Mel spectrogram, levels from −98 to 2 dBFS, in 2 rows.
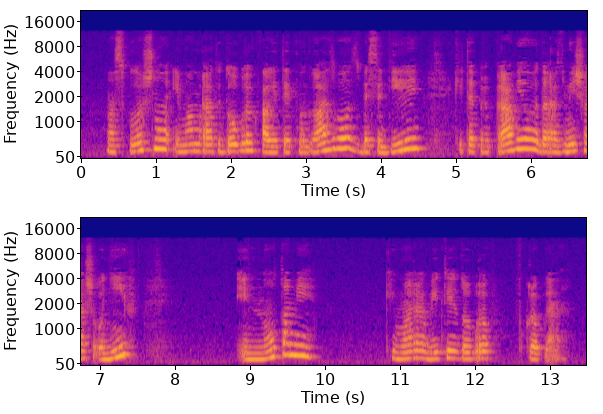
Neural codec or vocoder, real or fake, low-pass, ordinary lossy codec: none; real; 14.4 kHz; AAC, 32 kbps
